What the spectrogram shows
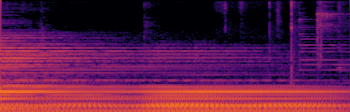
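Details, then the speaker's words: Dunlop Cry Baby wah: a held guitar chord swells in loudness but its tone never sweeps, acting only as a volume pedal. Replacing the inductor didn't help; a bad capacitor was replaced and that fixed it. "all right this is my cry baby wah and it's not working [Music] there is no wad sounds more like a volume pedal"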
